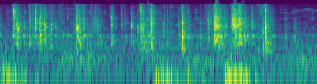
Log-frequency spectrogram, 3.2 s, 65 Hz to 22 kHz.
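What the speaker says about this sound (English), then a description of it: "You can hear nice ratcheting joints in there." Ratcheting hip joints of a Yamato 1/12 Scopedog action figure click in quick, close bursts as the leg swings forward and back, a dry plastic clatter of several clustered clicks.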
